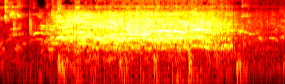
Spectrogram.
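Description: A large crowd cheers loudly in an echoing gym.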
